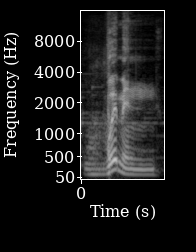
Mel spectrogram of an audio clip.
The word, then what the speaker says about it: women: Pode ser até a letra O, como por exemplo, women, women.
